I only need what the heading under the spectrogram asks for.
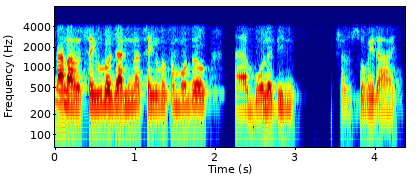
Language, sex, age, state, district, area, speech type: Bengali, male, 45-60, West Bengal, Nadia, rural, conversation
